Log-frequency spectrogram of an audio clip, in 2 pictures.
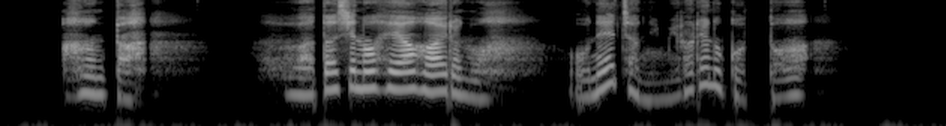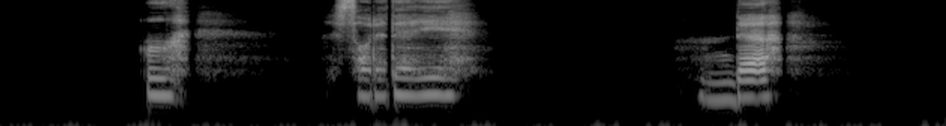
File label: ASMR; 妹・かりんのツン媚びフェラチオ♪; 居候先の仲良しJK姉妹を騙して媚び媚び性処理させまくる話～妹には手を出さない!という約束で姉に抜いてもらう裏で、姉には手を出さない!という約束で妹に抜いてもらう～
